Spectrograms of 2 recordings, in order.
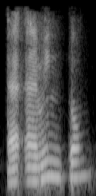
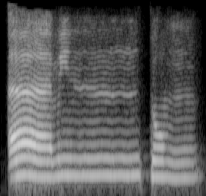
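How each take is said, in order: First: Two separate glottal stops begin the word. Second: The second hamza becomes a long a vowel. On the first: "أصلها أأمنتم" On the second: "نقرأ آمنتم"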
